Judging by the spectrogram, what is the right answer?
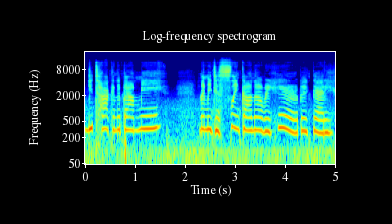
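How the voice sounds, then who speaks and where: A put-on character voice talks at a high pitch and a moderate pace, monotone and flat. Clear background noise can be heard. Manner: smooth, cocky, slinking.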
